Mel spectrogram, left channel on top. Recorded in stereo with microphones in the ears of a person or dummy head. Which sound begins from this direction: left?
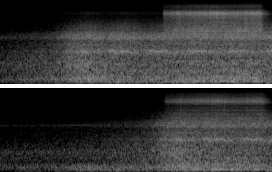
Frying, at 1.6 s.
